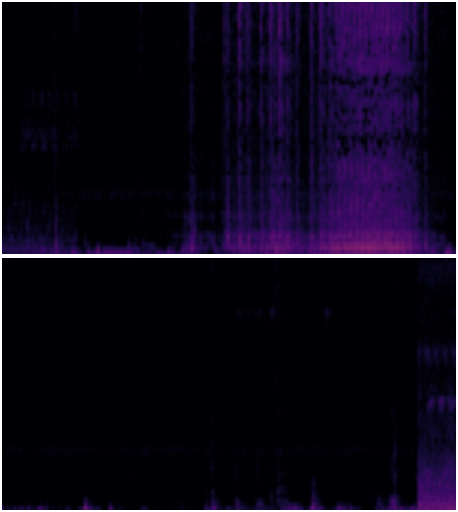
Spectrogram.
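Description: A domestic sewing machine stitches a seam on a front-zip long boat-neck blouse. Soft, quiet bursts of mechanical whirring and rattling alternate with pauses and handling of the fabric.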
